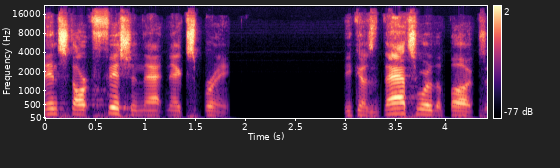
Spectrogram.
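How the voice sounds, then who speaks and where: Captured dry and close with no echo, a man with an American accent speaks at a fairly high pitch with ordinary pitch variation and big swings in loudness. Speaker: fly fishing guide. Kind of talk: talk to a club meeting. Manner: casual, hesitant with ums.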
